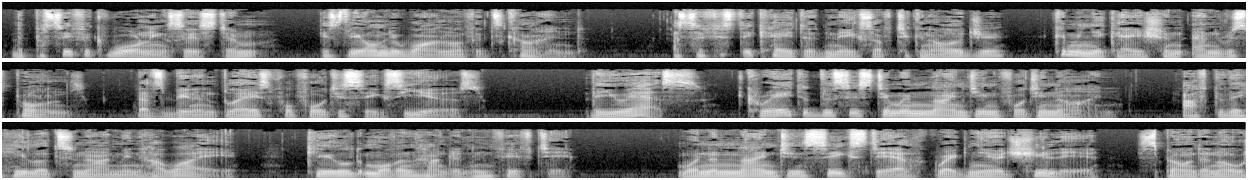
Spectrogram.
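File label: Russian, English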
